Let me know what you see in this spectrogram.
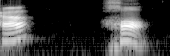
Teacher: ہا کی آواز گلے کے درمیان سے ادا ہوتی ہے اور باریک آواز ہوتی ہے، جبکہ خا کی آواز گلے کے اوپر کے حصے سے ادا ہو رہی ہے اور موٹی آواز ہے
